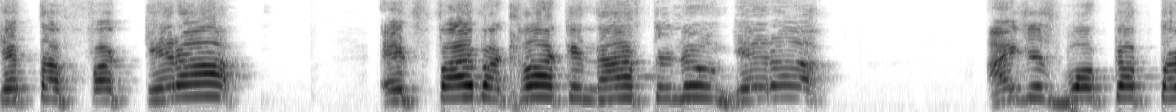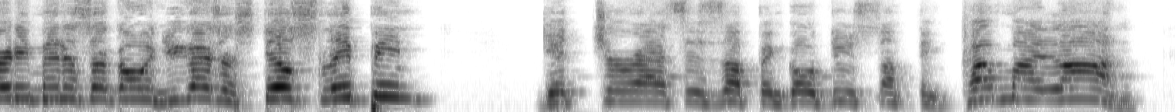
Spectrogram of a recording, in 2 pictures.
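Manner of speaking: play-acted fed-up ranting, loud, angry, full steam. Retelling how the aunt yelled at everyone to get up: imitating aunt yelling. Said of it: "she's yelling at them".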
